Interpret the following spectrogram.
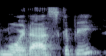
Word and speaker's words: sigmoidoscopy: do you say that sigmo oscopy that's Sig sigmoidoscopy that's every five years and then the virtual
